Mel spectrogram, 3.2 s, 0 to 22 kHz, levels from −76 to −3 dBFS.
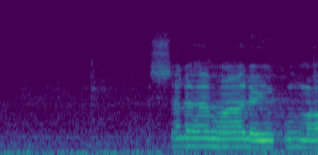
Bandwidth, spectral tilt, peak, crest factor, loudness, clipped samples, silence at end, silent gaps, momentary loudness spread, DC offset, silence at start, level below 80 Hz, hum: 12.5 kHz; -5.5 dB/octave; -20 dBFS; 16 dB; -34 LUFS; under 0.1%; 0 s; none; 24 LU; under 0.1%; 0 s; -54 dBFS; none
